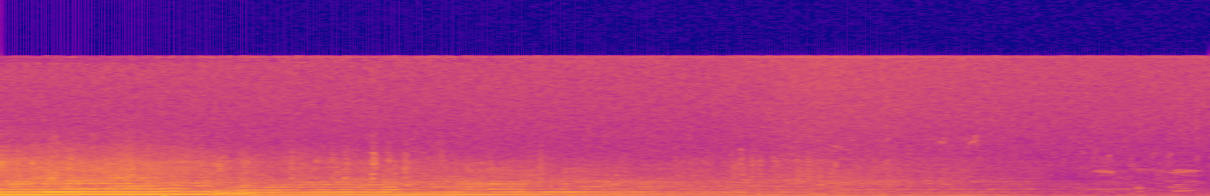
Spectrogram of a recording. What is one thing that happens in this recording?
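A rally car engine drones loudly and fades as the car drives away.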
